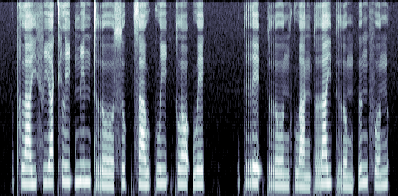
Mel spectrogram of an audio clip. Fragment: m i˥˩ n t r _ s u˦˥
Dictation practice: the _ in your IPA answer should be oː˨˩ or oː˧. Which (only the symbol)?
oː˨˩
